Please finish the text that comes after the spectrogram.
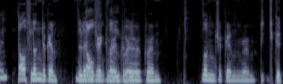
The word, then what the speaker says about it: Lundgren: Lundgren. Good pronunciation, mate.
